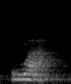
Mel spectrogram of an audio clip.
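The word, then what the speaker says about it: は: ल थोरै डेफिनेसन हेरौ है त पार्टिकल वालाई कति बेला प्रयोग गरि भनेर लख्दै जान्छु हेर्नुहोला है त यदि हिरागानाको हा है हिराकानाको हालाई पार्टिकल्स को मा लिन्छ भने हालाई वा भनेर उच्चारण गरिन्छ।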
